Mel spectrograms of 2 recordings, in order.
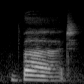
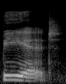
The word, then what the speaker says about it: bird: many times I've misunderstood a student who's trying to say bird and it sounds like beard you know that men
